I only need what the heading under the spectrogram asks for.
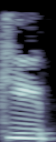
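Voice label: "gip6", Cantonese; microsoft Hiu Maan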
